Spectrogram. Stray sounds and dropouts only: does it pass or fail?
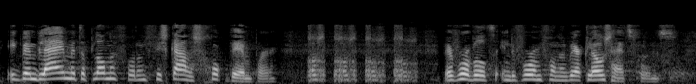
fail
